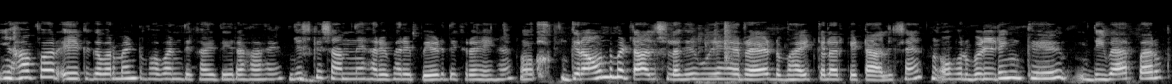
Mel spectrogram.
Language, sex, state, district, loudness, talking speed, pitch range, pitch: Hindi, female, Bihar, Jahanabad, -15 LUFS, 180 wpm, 230-275 Hz, 245 Hz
